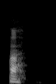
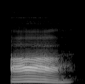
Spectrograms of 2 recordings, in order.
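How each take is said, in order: First: A very short "Ah". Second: A long, held, open "ah". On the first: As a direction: cut the vowel of "Ah" short. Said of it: "make that short A sound". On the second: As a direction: stretch out the vowel of "ah". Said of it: "That long A at the end". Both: Shown as a demonstration.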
